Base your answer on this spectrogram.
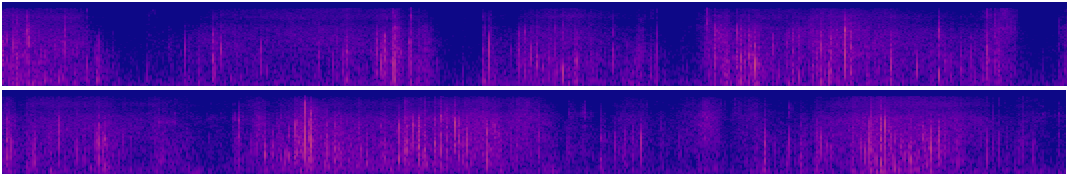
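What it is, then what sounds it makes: Heavy plastic sheet. Fingertips and a cloth smooth, rub and crinkle a large black heavy plastic sheet lying on a red blanket. Bright, crackling crinkles and rustles come in bursts of a second or two, separated by brief quiet gaps, with almost no low end.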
